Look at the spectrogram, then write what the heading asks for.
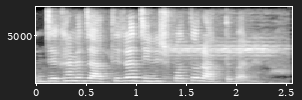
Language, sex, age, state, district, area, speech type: Bengali, female, 18-30, West Bengal, Dakshin Dinajpur, urban, spontaneous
